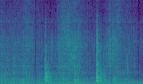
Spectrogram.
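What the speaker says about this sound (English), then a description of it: "it's roasting on the bottom of this pan here" Pork spareribs and water sizzle gently on the bottom of a pan for spicy Khmer soup, a soft steady hiss broken by two brief scraping stirs.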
